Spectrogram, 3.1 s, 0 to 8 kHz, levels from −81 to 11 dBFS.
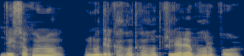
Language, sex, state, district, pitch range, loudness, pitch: Assamese, male, Assam, Sonitpur, 115-140 Hz, -18 LUFS, 125 Hz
